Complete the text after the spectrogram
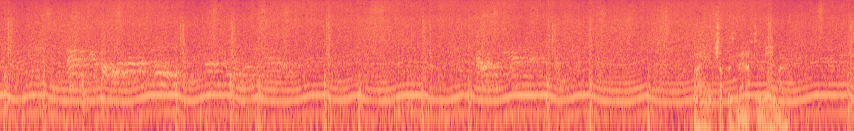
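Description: A man speaks now and then into a microphone.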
